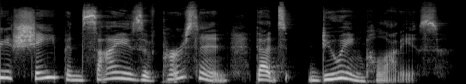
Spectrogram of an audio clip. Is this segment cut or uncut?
uncut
